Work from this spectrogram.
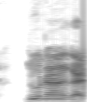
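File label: "juragan", Malay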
